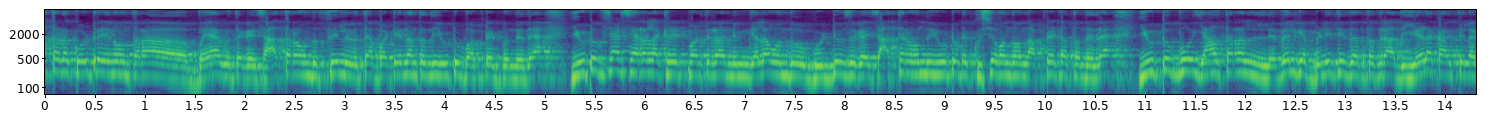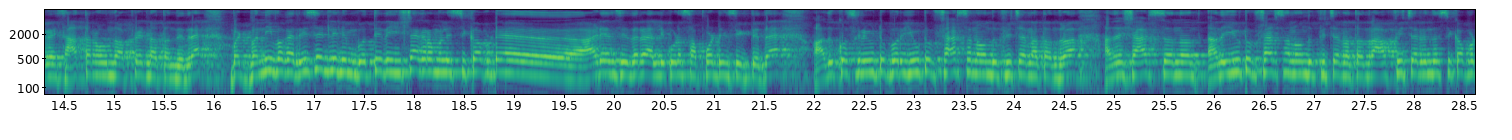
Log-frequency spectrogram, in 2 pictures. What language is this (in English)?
Kannada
